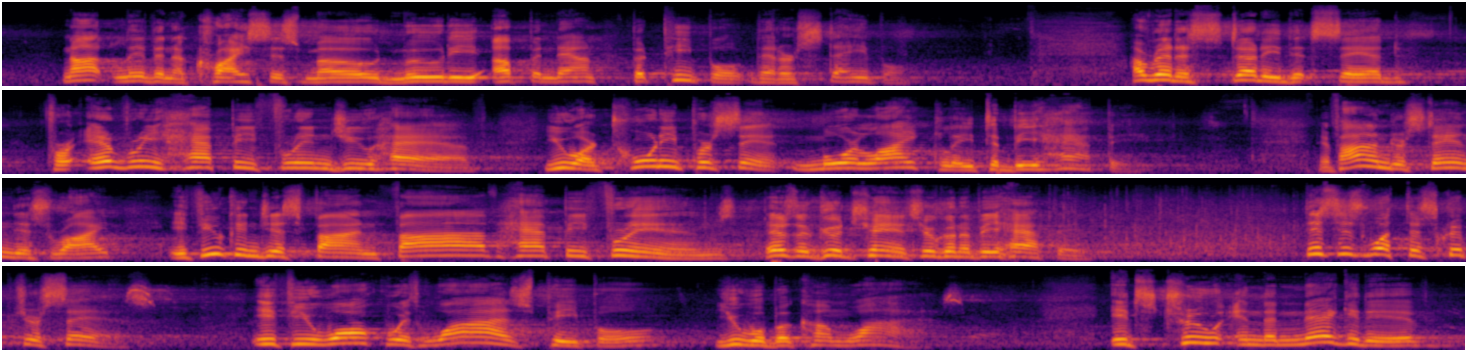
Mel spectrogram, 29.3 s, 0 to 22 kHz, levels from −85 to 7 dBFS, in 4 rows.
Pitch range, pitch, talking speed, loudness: 160-230 Hz, 200 Hz, 160 wpm, -19 LUFS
